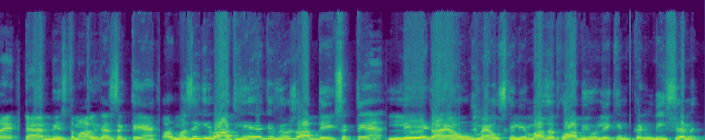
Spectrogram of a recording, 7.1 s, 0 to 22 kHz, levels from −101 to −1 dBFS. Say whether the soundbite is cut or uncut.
uncut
